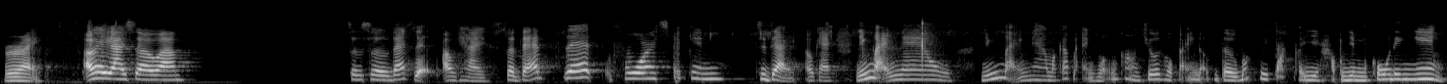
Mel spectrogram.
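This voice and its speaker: Teaching English online, a woman with a Southern Vietnamese accent alternates between English and Vietnamese, dropping frequent "okay"s. She speaks at a measured pace in a fairly high pitch, and the recording has its highs cut off.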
